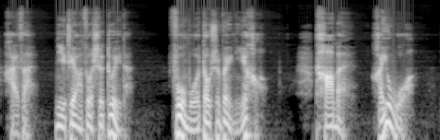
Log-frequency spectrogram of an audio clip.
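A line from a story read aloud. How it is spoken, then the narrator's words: Warm, smiling. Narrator (Chinese): 圣地亚哥微笑着说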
